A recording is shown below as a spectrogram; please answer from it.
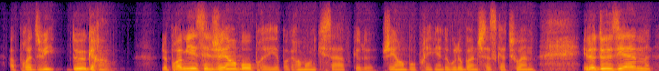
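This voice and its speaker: A man's voice: medium pitch, sharp tone. A man from Manitoba hosting a concert evening, giving formal stage introductions of the performers. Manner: formal, announcing. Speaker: concert host.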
